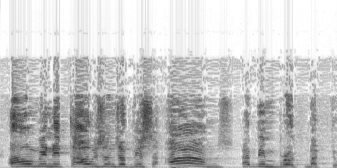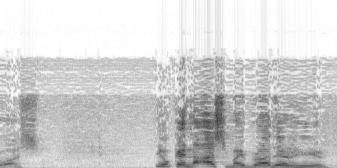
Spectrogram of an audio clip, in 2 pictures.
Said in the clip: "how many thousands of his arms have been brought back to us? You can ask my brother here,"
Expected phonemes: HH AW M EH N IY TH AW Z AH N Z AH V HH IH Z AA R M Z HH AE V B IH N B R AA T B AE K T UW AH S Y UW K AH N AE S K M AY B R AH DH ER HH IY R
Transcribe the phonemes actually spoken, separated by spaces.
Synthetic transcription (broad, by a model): HH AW M EH N IY T AW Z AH N S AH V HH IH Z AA R M S HH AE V B IH N B R AA T B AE K T UW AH S Y UW K AH N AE S K M AY B R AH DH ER HH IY R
